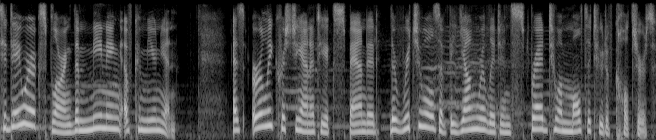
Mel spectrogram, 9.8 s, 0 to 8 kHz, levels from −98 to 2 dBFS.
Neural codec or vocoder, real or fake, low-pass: none; real; 7.2 kHz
